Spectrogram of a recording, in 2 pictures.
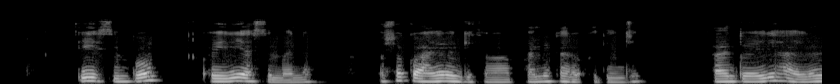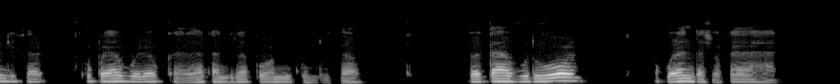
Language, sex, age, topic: Oshiwambo, female, 25-35, finance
